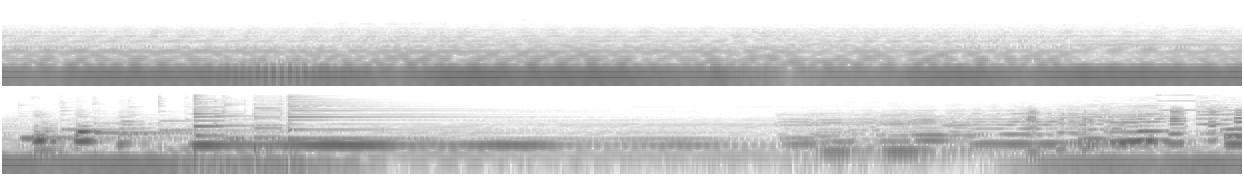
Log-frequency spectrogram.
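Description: Contemporary chamber-orchestra music: a sustained low bowed-string drone from cello and double bass, joined about six seconds in by a flurry of sharp struck and plucked notes and a held higher tone.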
